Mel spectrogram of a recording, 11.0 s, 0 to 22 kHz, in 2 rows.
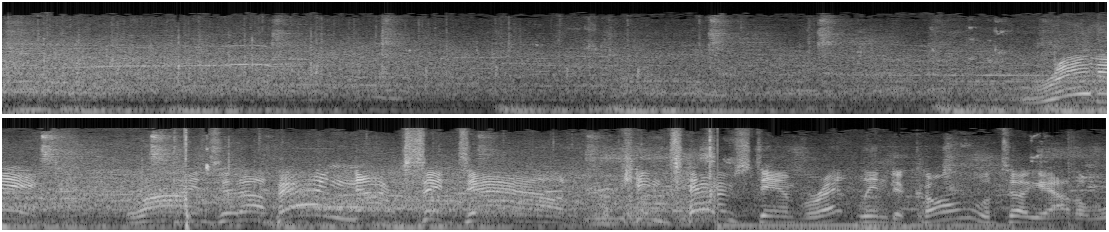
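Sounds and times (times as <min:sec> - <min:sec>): arena crowd murmur: 0:03.1 - 0:09.2.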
